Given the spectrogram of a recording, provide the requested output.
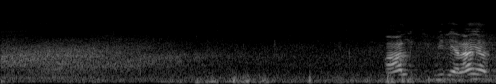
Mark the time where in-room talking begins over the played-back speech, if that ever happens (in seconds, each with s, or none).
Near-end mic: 3.9 s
